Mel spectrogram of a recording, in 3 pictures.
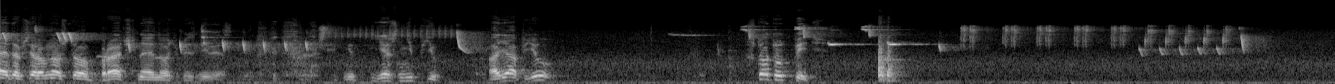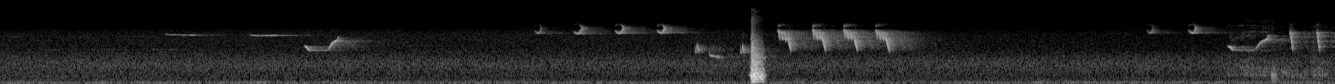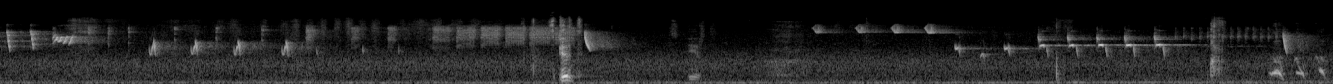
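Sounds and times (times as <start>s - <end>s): small birds chirping: 0.0s - 12.6s, 18.7s - 22.5s, 24.8s - 40.0s.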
